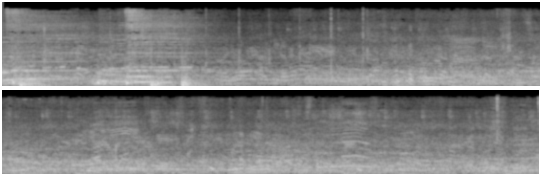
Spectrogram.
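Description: A large crowd murmurs and chants outdoors.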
